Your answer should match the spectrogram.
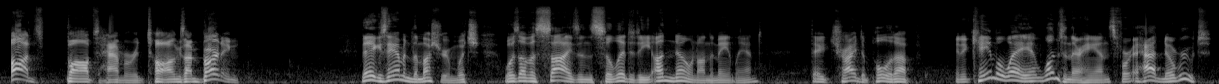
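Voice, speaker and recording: A man reading a story aloud as an expressive narrator, shaping each sentence for listeners. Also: mid-range voice.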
